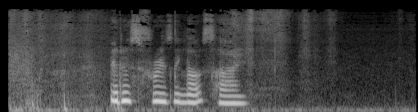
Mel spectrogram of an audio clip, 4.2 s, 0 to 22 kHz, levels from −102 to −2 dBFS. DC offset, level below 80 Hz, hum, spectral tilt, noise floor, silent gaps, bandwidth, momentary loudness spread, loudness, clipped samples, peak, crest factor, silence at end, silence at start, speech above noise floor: under 0.1%; -54 dBFS; none; -4.5 dB/octave; -58 dBFS; none; 16 kHz; 22 LU; -30 LUFS; under 0.1%; -14 dBFS; 18 dB; 1.1 s; 0.1 s; 30 dB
